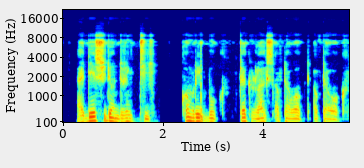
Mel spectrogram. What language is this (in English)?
Nigerian Pidgin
